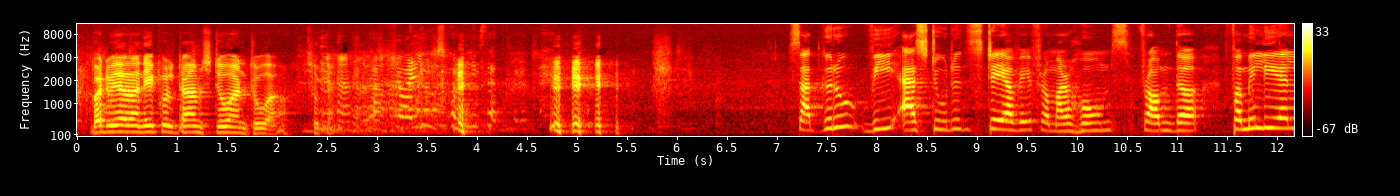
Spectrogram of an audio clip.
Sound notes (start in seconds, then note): 2.4 laughs; 4.6 both laugh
